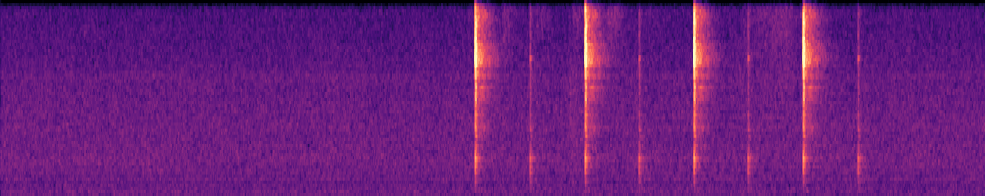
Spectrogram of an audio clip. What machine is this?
valve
